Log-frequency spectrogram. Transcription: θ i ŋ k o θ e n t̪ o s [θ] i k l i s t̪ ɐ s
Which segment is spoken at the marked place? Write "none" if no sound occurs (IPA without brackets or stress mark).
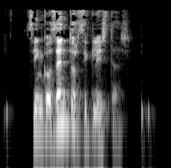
θ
